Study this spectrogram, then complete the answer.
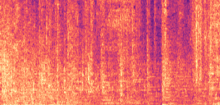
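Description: Spell blasts from Bombarda and Confringo in the video game Hogwarts Legacy, a dense, rumbling run of booming bursts with a fresh loud impact near the end, continuous and fairly close.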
